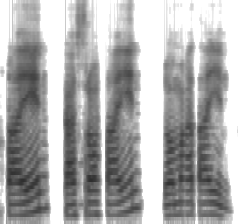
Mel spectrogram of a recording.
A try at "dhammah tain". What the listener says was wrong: Dhammah, ada mimnya tasydid. Dhammah tain.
